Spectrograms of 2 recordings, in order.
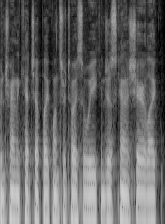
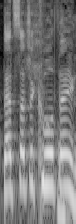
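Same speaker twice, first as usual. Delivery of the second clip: laughing delight; 5 dB louder than usual. Retold or imitated. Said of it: "I was like".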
